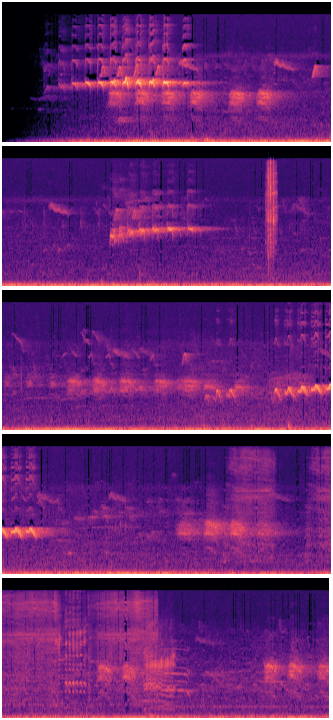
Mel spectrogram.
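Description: Several birds calling and chirping, with trills of rapid repeated notes and short sweeping whistles, and harsher, noisier calls near the end. A single sharp click comes about twelve seconds in.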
